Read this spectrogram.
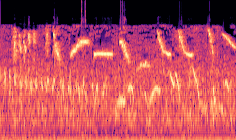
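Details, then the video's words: Vigorous white-rumped shama singing as master song for therapy: busy low chatter followed by clear, varied whistled phrases that slide downward and upward, loud and rich. "MURAI BATU GACOR, MASTERANNYA COCOK BANGET UNTUK TERAPI"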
